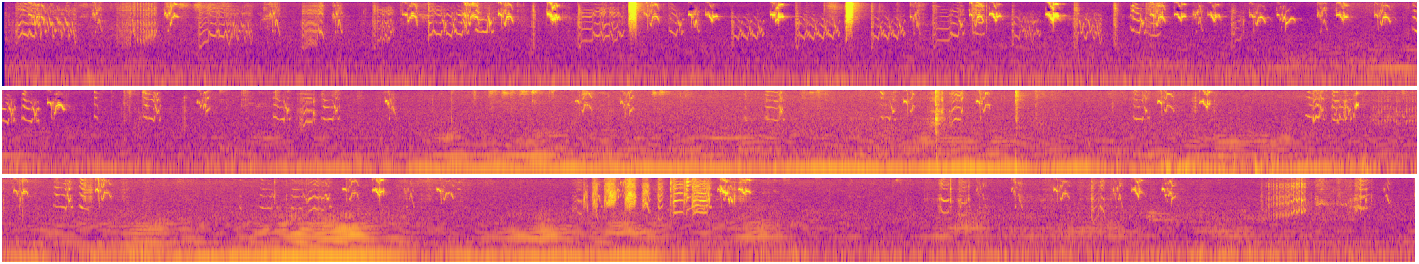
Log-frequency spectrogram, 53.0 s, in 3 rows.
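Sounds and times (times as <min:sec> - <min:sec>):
low steady hum: 0:00.0 - 0:53.0
small birds chirping: 0:00.0 - 0:53.0.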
